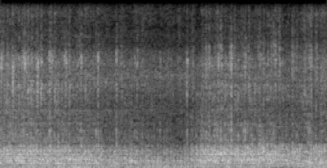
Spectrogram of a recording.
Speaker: Oke Guys ini kita kita kedapatan motor Vario Tekno ya guys ini permasalahannya bunyi kemlokor nih guys di daerah CVT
